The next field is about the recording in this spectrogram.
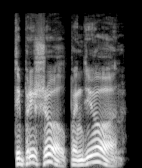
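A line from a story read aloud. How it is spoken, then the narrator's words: Joyful greeting. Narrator (Russian): радостно приветствовал художник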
